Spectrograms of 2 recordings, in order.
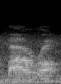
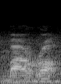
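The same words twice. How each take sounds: The two takes are said the same way.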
